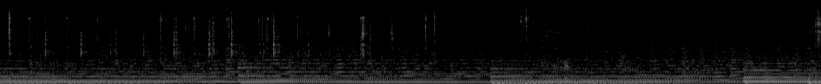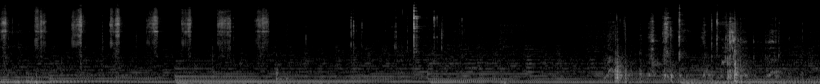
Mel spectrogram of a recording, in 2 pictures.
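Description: Steering damper on a crash-damaged 2009 Yamaha R1 being worked with a ratchet tool, giving repeated close clicking ratchet strokes in uneven bursts over a low background drone.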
